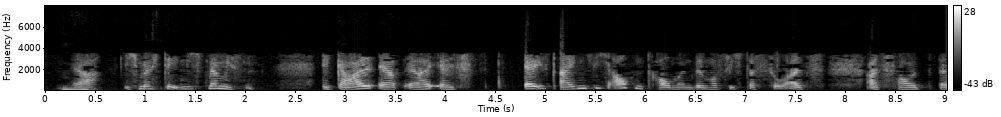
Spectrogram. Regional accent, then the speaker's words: Baden-Württemberg, Germany; accent: Swabian; Sie hören Sie sicher, ich rede Schwäbisch.

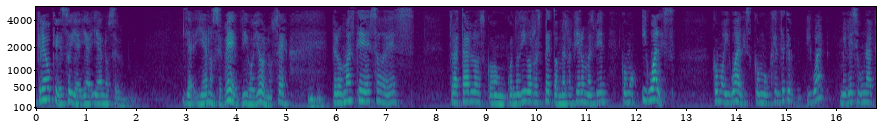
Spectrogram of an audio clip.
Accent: Ecuador; los ecuatorianos pues estábamos así como somos los ecuatorianos nomás, no, somos los y las ecuatorianas

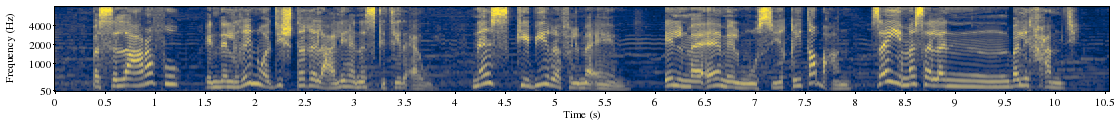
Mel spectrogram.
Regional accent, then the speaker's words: Egypt; بس الزمن وإيدينا إحنا كمصريين بهدلت السبيل

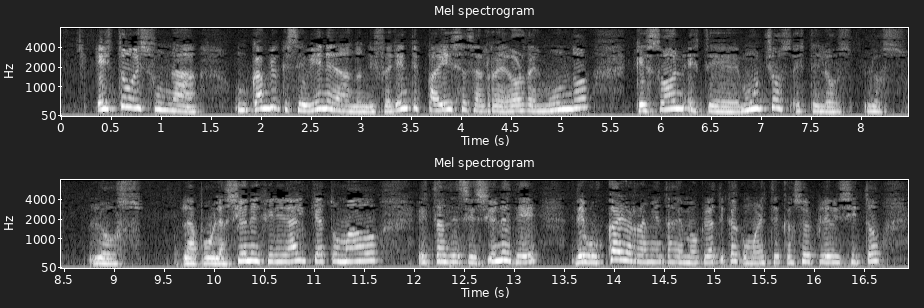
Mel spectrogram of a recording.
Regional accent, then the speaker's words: Uruguay; como población, como pueblo uruguayo

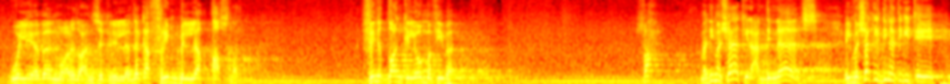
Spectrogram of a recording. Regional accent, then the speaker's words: Egypt; طبعا عندنا في مصر الآن

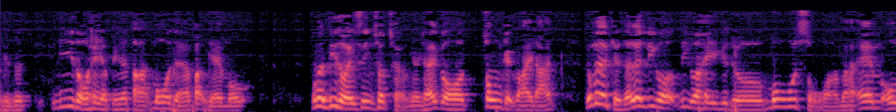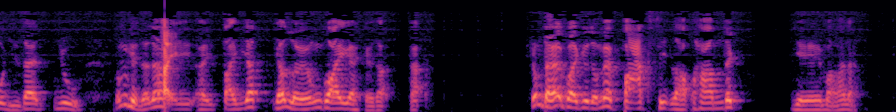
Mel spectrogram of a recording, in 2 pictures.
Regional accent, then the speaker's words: Hong Kong; 我哋香港人好熟悉嘅

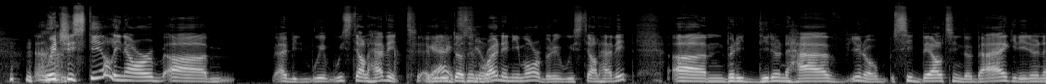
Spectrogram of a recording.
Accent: Centre-Val de Loire, France; English is a second language; it actually takes place very close to where I grew up in the Loiret.

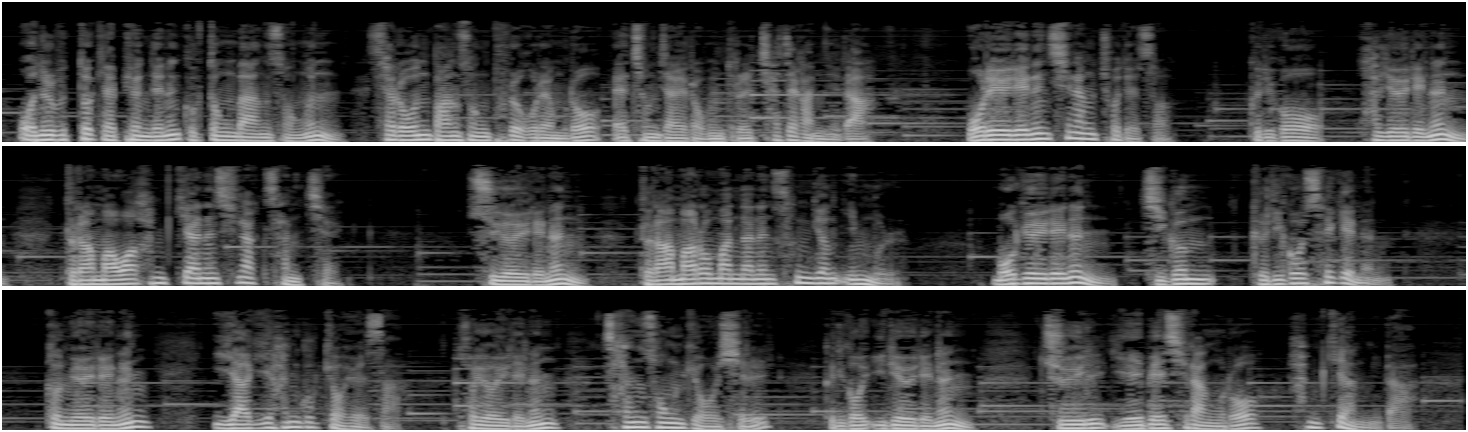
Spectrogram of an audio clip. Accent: North Korea; now in South Korea; 저는 탈북민

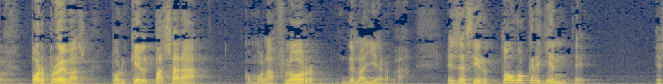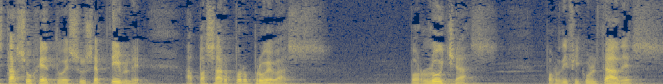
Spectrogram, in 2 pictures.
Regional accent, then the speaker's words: Galicia, Spain; Yo vengo de una parte de Galicia que se llama Costa da Morte, Costa de la Muerte, porque allí las olas baten con una fuerza tremenda

